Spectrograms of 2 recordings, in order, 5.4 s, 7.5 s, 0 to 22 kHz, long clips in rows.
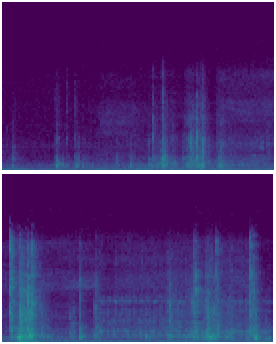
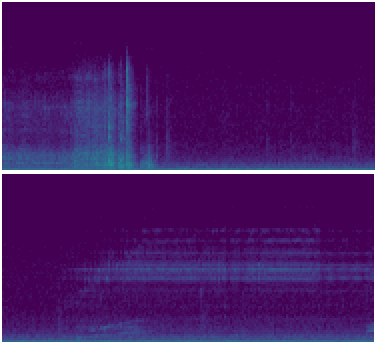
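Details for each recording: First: Magnavox ZV427MG9A DVD/VHS in VCR mode: short whirs and clicks as it loads a tape, then a loud clunk and whirring as it ejects; loading motor keeps running and unit shuts down; mode select switch issue suspected. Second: Magnavox ZV427MG9A DVD/VHS combo, after replacing a shorted 220uf 6.3v capstan motor supply capacitor and driver transistor: two faint high beeps over a low electrical hum as a DVD loads normally, meaning it's working.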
